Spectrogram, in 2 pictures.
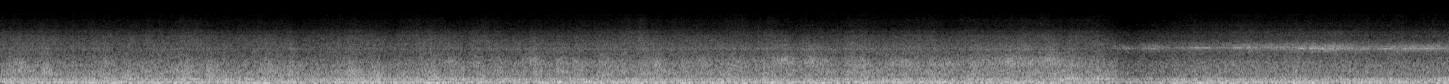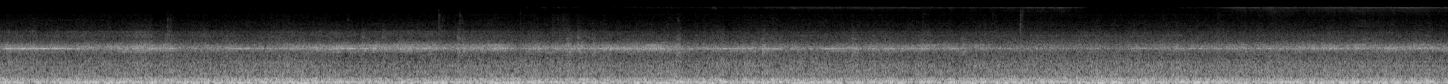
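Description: Running noise inside a Tokaido Shinkansen passenger car at speed: a steady rumble and rush. About eleven seconds in it dips briefly, and after that a steady high whine runs on.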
